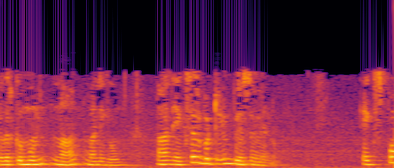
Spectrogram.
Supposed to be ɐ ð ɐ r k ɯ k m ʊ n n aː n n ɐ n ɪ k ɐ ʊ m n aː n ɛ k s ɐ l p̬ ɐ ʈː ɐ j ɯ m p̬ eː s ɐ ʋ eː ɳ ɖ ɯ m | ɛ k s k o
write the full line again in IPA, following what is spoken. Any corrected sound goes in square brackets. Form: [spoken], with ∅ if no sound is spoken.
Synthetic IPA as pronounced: ɐ ð ɐ r k ɯ [∅] m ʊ n n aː n [m] ɐ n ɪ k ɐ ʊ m n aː n ɛ k s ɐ l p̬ ɐ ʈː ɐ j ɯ m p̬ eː s ɐ ʋ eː ɳ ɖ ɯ m | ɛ k s [p] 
